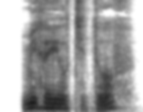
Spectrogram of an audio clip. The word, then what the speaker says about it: Титов: «Михаил Титов?» — спросил встречающий, поставив ударение как положено, на второй слог.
